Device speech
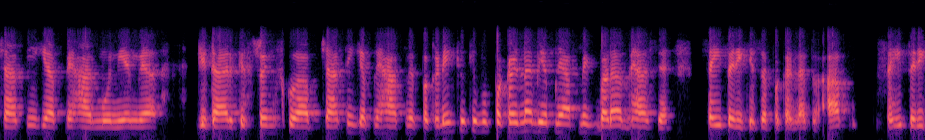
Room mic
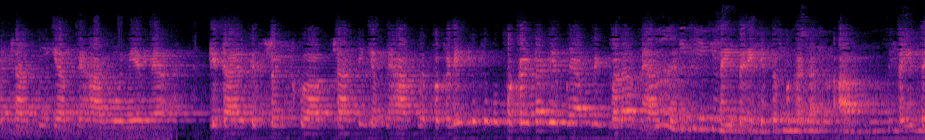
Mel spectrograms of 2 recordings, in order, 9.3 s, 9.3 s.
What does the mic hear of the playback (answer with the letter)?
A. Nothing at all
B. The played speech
B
